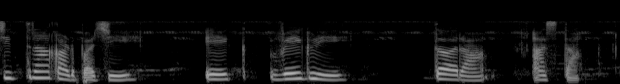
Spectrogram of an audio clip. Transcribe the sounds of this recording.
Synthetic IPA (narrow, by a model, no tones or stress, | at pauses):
t͡ɕit̪ɾakaɽpat͡ɕi | ekʋeɡɭi | t̪əɾa | əst̪a̰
